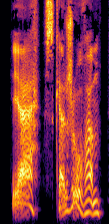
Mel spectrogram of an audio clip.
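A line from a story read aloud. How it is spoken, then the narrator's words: Creaky old woman's voice. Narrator (Russian): проскрипела старая женщина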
